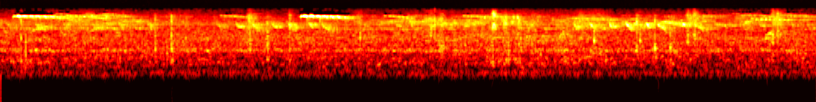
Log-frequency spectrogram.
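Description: Faint forest birdsong: scattered high chirps and a thin, high trill near the start and again about four seconds in, over a steady faint hiss.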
